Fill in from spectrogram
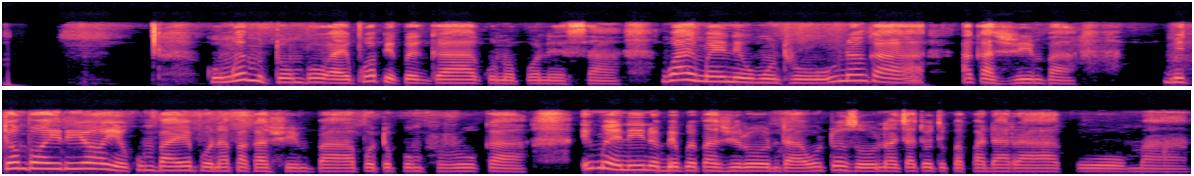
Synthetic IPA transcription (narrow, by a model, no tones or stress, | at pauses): kumwe̞muto̞mbo̞aikopikwe̞ɡʱakuno̞po̞ne̞ːsaŋɡuʋaimwe̞nimuntʰuːnaŋɡaːkaʐiːmba | mito̞mbo̞irijo̞je̞kumbaepo̞napakaʐimbapoto̞pumvuruːkaimwe̞niːno̞ɓe̞pwepaʐiro̞ndawo̞to̞zo̞ːnat͡ʃato̞tikwakwaɗaɾak̚uoːma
